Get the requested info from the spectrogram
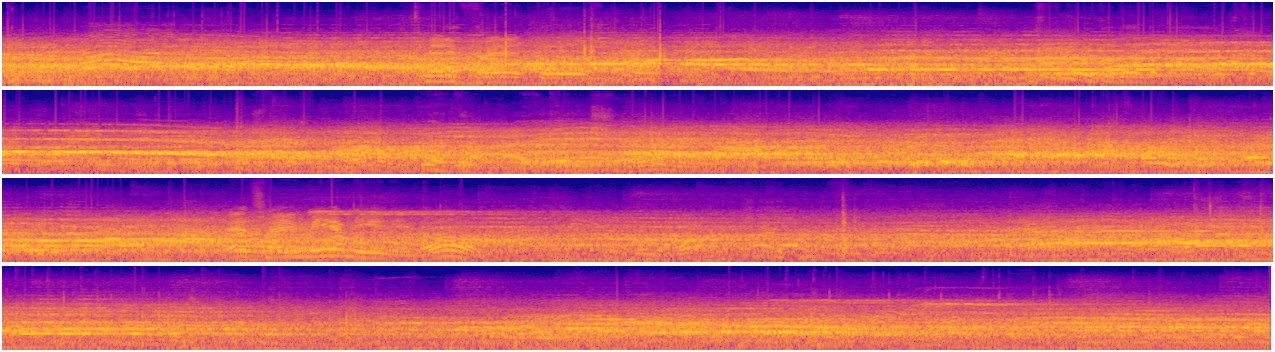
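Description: Many children's voices shouting and calling at once across an open football pitch during youth matches, with a few sharp knocks.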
